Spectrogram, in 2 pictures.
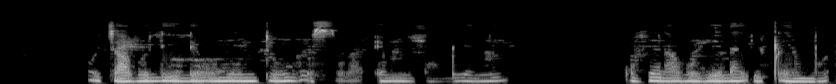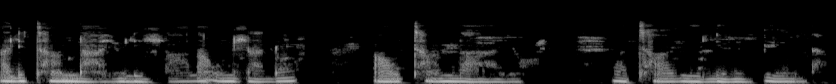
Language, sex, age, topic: North Ndebele, female, 36-49, health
